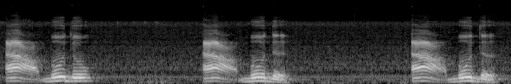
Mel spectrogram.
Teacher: آخر میں دال ساکن ہو جائے گا تو پھر قلقلہ ہوگا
